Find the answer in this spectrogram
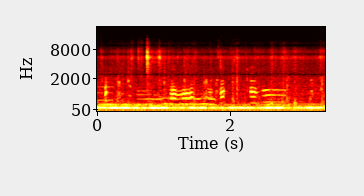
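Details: Several chickens busy with a cabbage ball hung in their run as a boredom buster, giving quick repeated chirping clucks and short whines, close together, over a constant low mechanical hum and pecking taps.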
